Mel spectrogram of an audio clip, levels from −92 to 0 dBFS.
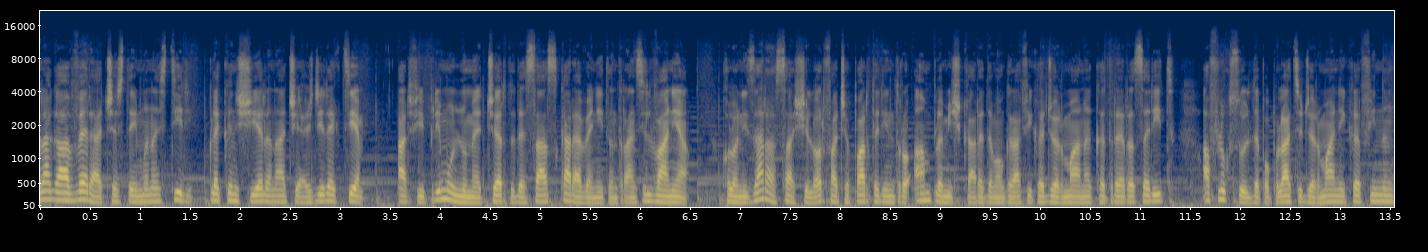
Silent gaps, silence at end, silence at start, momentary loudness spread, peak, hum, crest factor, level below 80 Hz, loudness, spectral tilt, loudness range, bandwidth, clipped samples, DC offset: none; 0 s; 0 s; 4 LU; -6 dBFS; none; 16 dB; -46 dBFS; -24 LUFS; -6 dB/octave; 1 LU; 12.5 kHz; under 0.1%; under 0.1%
